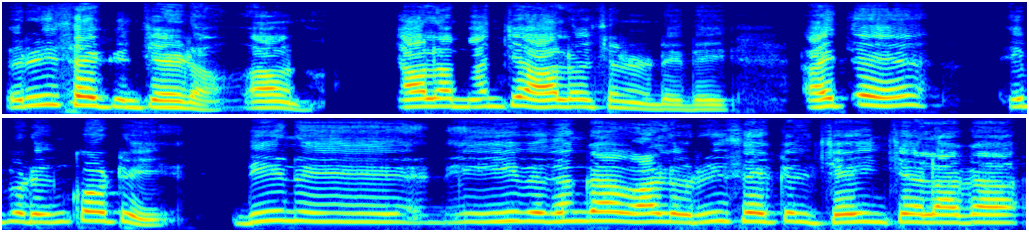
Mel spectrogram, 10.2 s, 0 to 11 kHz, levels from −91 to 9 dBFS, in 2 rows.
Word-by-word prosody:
Recycle 255 -6 +3
చేయడం. 195 -9 +1 0.3
అవును. 180 -7 -1 0.5
చాలా 225 +2 +4
మంచి 230 +3 -4 0.2
ఆలోచనండి 200 -9 -3
ఇది. 140 +1 -8 0.5
అయితే 235 +5 +4 0.7
ఇప్పుడు 245 +1 -1
ఇంకోటి, 260 - +1 0.5
దీన్ని 275 +1 -4 0.9
ఈ - - -2
విధంగా 265 +2 +2
వాళ్ళు 245 0 +3
రీసైకిల్ 260 -1 0
చేయించేలాగా, 235 -1 +2
235 Hz, 95 wpm, -22 LUFS, 215-260 Hz, 0.9 s, చాలా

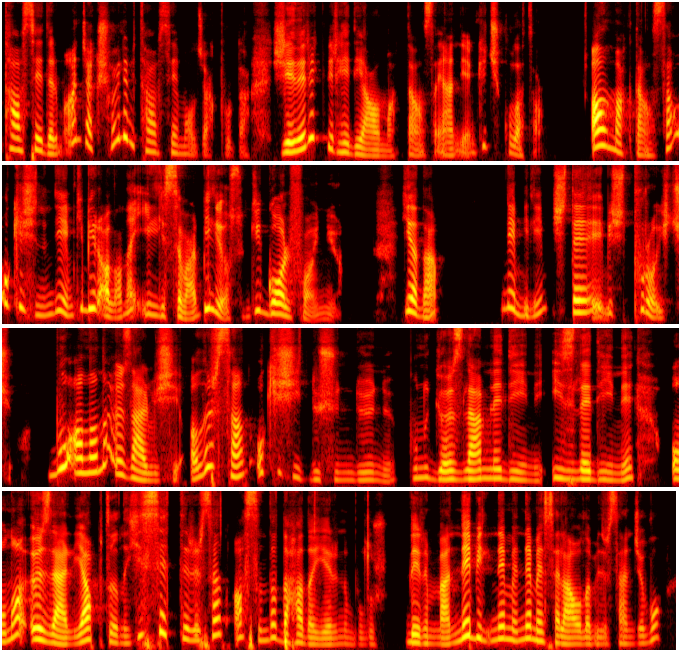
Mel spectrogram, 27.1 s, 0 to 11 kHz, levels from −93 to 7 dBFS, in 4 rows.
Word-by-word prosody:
tavsiye 240 -2 0
ederim. 165 -5 -3
Ancak 390 -7 -4
şöyle 455 +10 -1
bir - - -8
tavsiyem 190 - -9
olacak - - -13
burada, - - -19 0.2
jenerik 235 - +3
bir 255 - -4
hediye 160 -6 -3
almaktansa, 120 -3 -5
yani, 130 0 -4
diyelim - - -9
ki 320 - -12
çikolata - - -7 0.5
almaktansa, 315 -2 +6
o 445 - +3
kişinin 210 - -5
diyelim 245 -9 -2
ki 330 +7 -8
bir 335 - +4
alana 150 -2 -3
ilgisi 185 -4 -1
var. - - -4
Biliyorsun 295 - -1
ki 290 +4 -5
golf 215 -8 +3
oynuyor - - -11 0.6
ya - - +6
da - - 0 0.6
ne 325 - -2
bileyim, 205 - -9
işte, 250 0 +2
biş - - -5
puro - - -3
içiyor. - - -6 0.3
Bu 390 - +4
alana 310 +6 +4
özel 200 - +1
bir 145 - -13
şey - - -3
alırsan, 435 - +1
o - - -4
kişiyi 220 - -4
düşündüğünü, 155 -4 -9 0.2
bunu 200 -1 -9
gözlemlediğini, 175 -2 0
izlediğini, 175 -2 -2 0.4
ona 275 - +3
özel 170 - +6
yaptığını 175 -3 +3
hissettirirsen 315 - 0
aslında 225 -3 -2
daha 170 -4 +2
da 135 - -2
yerini 130 +1 -7
bulur 130 +1 -14 0.2
derim 150 -5 0
ben. 130 +8 +2
Ne 295 0 +8
bil 210 -6 0
ne 245 +3 +3
me 215 -4 -4
ne 255 +1 +3
mesela 155 - +2
olabilir 135 0 -6
sence 150 +2 -7
bu? 260 +2 -6
190 Hz, 155 wpm, -24 LUFS, 155-255 Hz, 0.6 s, Ne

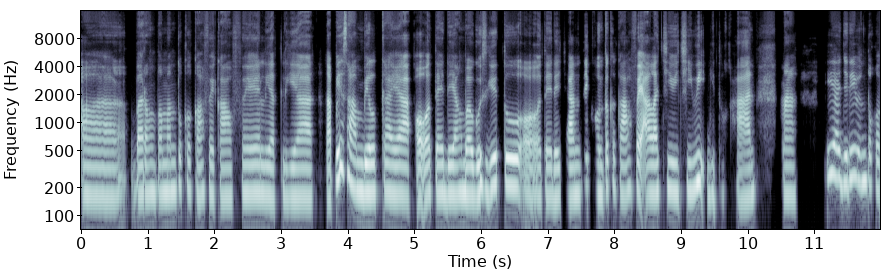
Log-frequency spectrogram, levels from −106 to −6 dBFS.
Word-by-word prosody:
eee, 165 -1 -2 0.2
bareng 175 +1 0
teman 180 +1 -2
tuh 200 - -5
ke 185 - -4
kafe-kafe 170 +1 -3
lihat-lihat, 160 -1 -1 0.2
tapi 190 +9 +4
sambil 180 -7 +3
kayak 175 -2 +2
OOTD 175 +1 +2
yang 175 +1 0
bagus 170 +4 +3
gitu, 210 +1 +4
OOTD 165 -1 -2
cantik 170 +5 -1
untuk 180 +3 -3
ke - - -8
kafe 175 +2 +1
ala 175 0 +6
ciwi-ciwi, 185 +2 -2
gitu 170 0 -11 0.2
kan. 165 +3 0 0.4
Nah, 170 0 -1 0.5
iya, 280 0 +1
jadi 245 +4 0
untuk 230 -2 -3
175 Hz, 135 wpm, -22 LUFS, 165-185 Hz, 0.5 s, ala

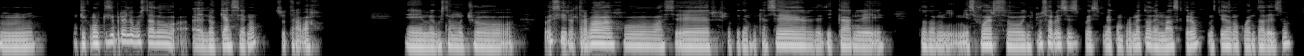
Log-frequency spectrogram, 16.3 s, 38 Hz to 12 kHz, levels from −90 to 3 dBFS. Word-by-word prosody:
mm, 105 +1 0 0.4
que 135 - 0
como 145 +1 +2
que - - -9
siempre 170 +1 +2
le 170 - +3
ha - - +2
gustado 145 -5 +1 0.4
lo 105 0 0
que 115 - +1
hace, 115 -1 +1
¿no?, 135 +3 -3
su - - -7
trabajo. - - -3 1.0
Eh, 105 -2 +2
me 100 +1 +2
gusta 110 +2 -2
mucho, 105 -1 0 0.3
pues, - - -1
ir - - +2
al - - -2
trabajo, 120 -3 +2
hacer 110 -1 +1 0.2
lo 100 - -6
que - - -5
tengo 105 -1 -3
que - - -7
hacer, 120 0 +3
dedicarle 105 0 0 0.4
todo 110 -2 0
mi 110 0 -1
mi - - -1
esfuerzo, 110 0 +1
incluso 130 +6 -1
a - - +4
veces, 130 +2 -1
pues, 110 -1 -4
me 110 -1 0
comprometo 110 +3 0
de 110 - +2
más, 110 +2 +2
creo, 120 +4 +1
me 105 - -4
estoy 115 +2 -1
dando 115 -1 +1
cuenta 110 0 0
de 105 - +2
eso. 130 +8 -3
110 Hz, 175 wpm, -24 LUFS, 105-125 Hz, 1.0 s, a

